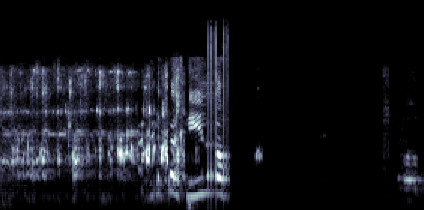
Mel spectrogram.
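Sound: water being poured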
